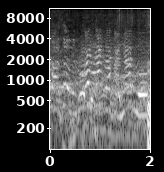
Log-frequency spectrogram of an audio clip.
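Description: Faint background chatter of several voices, well below the level of the nearby narration.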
